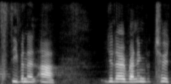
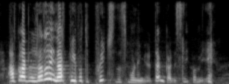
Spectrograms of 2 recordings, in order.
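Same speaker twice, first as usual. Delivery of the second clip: loud, sing-song playful teasing; 4 semitones higher, 6 dB louder than usual. Preaching, you tease a listener who is falling asleep to wake up: teasing. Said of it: "and I'm teasing you".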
